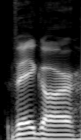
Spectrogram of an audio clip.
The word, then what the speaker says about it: Vhagar: However, I yield, I have heard the outcry, and in fact, someone has informed me that George does indeed say Vhagar. I usually try to go with the pronunciations that George gives, so that's how we'll say it, Vhagar.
